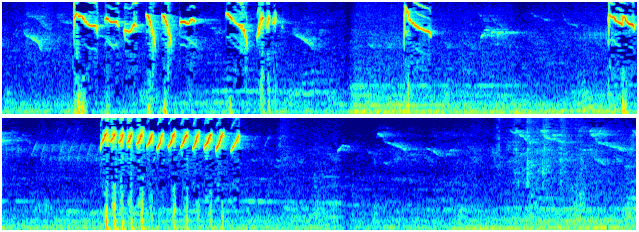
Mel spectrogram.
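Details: Oriental white-eye song, ngalas nembak style for tutoring: scattered high chirps and whistled slurs, then a fast, steady trill of closely packed notes, and quiet background afterward.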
